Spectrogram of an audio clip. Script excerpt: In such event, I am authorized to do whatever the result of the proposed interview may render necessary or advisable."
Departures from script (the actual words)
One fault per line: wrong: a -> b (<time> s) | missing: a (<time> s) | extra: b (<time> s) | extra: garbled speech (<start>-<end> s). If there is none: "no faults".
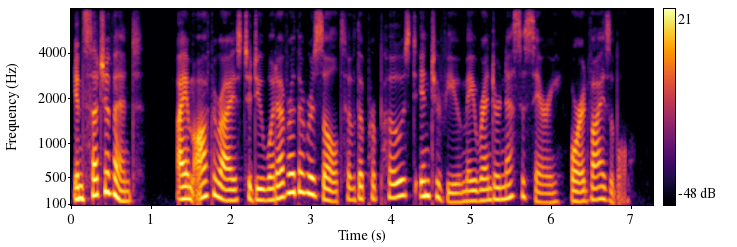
no faults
